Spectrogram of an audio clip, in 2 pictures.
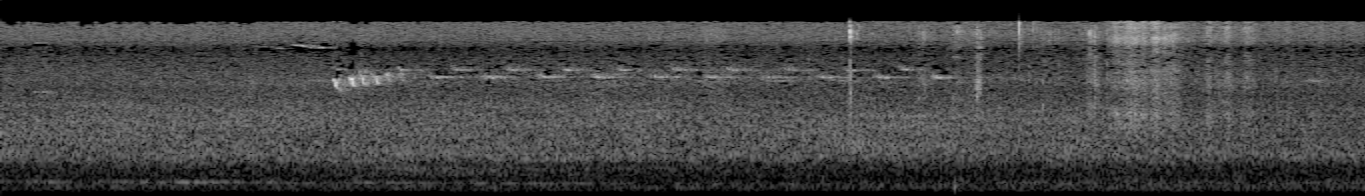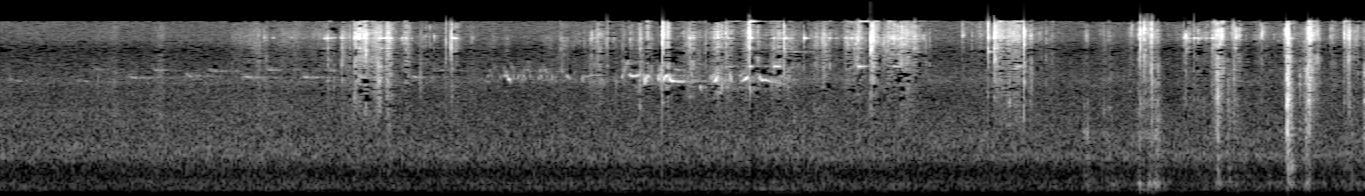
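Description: Steady outdoor background hiss, then from about twelve seconds in a bunch of car keys jangling and clicking in the hand, ending with the key going into the car's door lock.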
